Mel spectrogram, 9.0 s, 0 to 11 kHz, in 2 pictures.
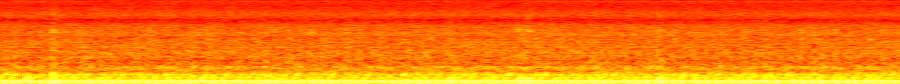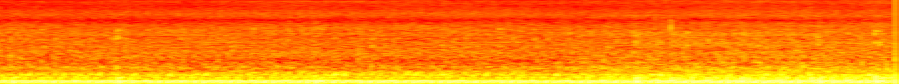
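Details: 1999–2004 Ford Mustang GT V8 at idle: deep rumble with an uneven, loping beat every so often, louder in person and worse when hot out and not fully warmed up. Random misfire.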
